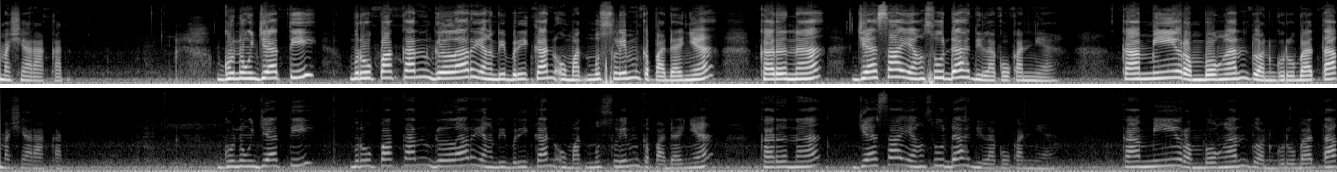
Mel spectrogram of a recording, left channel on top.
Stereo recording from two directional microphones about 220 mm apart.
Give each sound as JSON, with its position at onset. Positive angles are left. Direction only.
{"t": 0.0, "sound": "speech", "side_deg": 40}
{"t": 2.2, "sound": "a woman's voice", "side_deg": 50}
